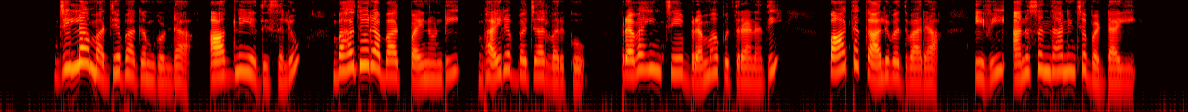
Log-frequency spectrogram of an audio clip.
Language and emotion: Telugu, neutral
